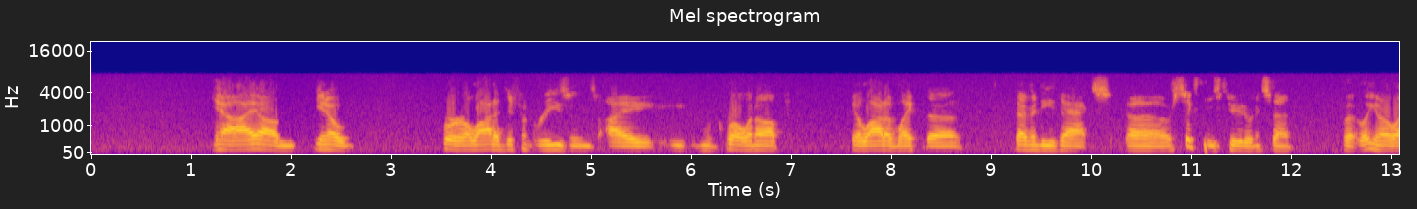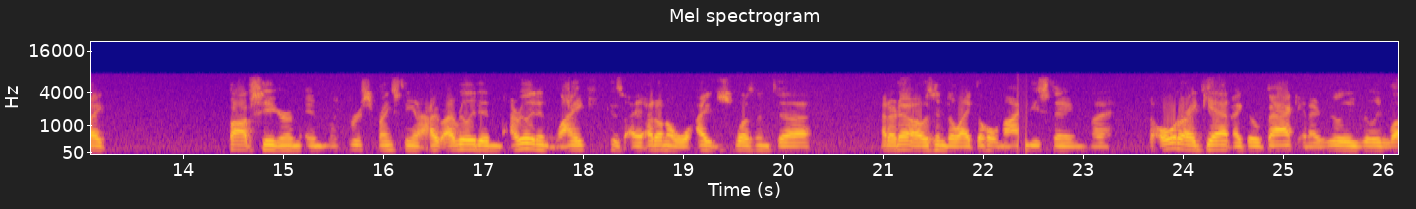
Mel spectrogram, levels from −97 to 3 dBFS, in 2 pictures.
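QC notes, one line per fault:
22.34–22.44 s, intermittent contact: a loose connection opens for about 75 ms, so the speech drops out, with crackle at each edge and faint hiss between.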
